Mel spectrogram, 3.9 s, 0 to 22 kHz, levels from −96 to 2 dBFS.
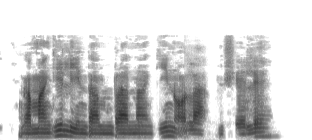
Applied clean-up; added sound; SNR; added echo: neural mask model Resemble Enhance denoiser.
